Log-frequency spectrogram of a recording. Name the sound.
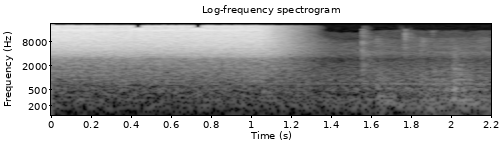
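steam from a Laurastar Lift steam iron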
